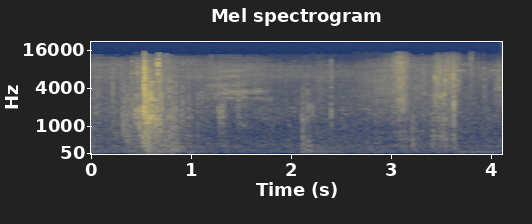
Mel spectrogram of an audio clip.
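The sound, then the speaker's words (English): A wooden shed door being pulled and tugged by hand: a few dull rattling thumps and scrapes, faint over a steady background hiss. “Outside, the women pull at the door of the wooden shed.”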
